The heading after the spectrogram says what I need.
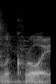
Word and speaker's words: LaCroix: lacroix Oh pronounce lacrosse it's actually pretty much Lacroix as much as I hate to admit it it's actually pronounced Lacroix it should be like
